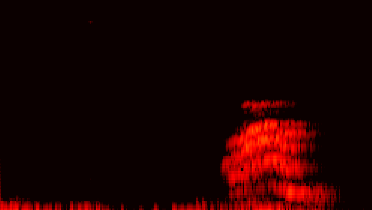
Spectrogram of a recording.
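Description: Near silence, then about one and a half seconds in a single short pitched call that rises and falls.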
